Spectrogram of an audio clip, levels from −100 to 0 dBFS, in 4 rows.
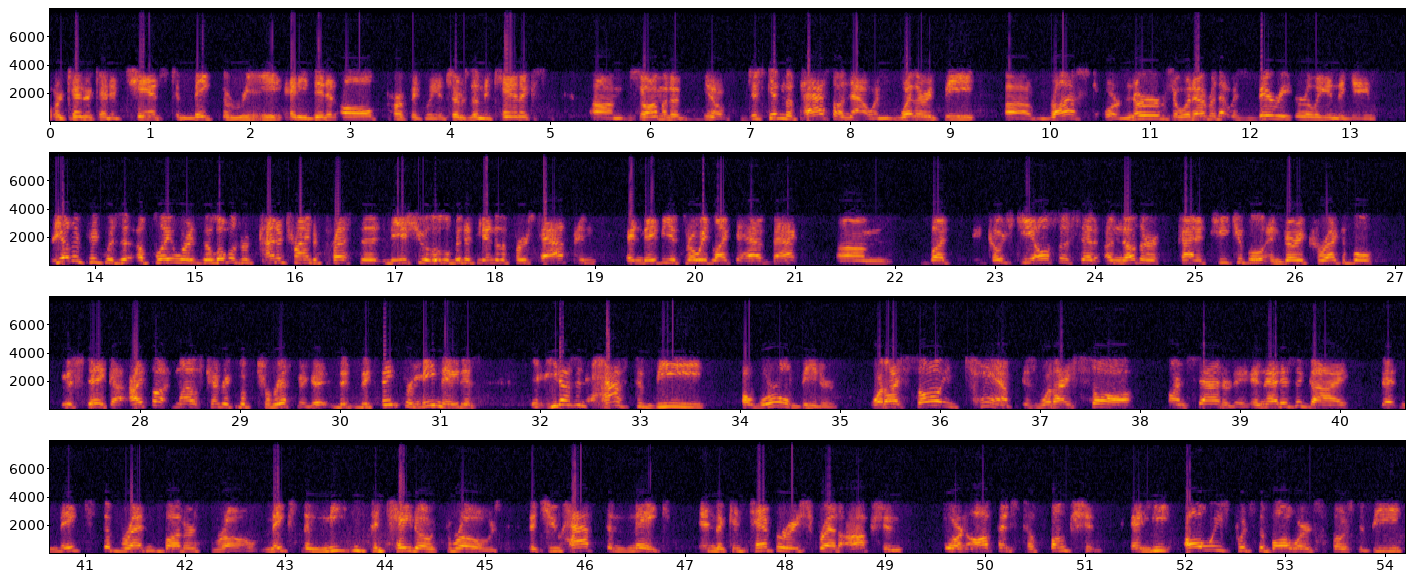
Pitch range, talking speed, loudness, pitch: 180-235 Hz, 200 wpm, -28 LUFS, 200 Hz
